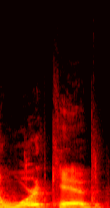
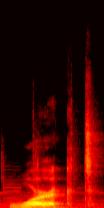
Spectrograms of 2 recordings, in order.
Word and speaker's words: worked: na minha pronúncia mas a letra e dali do Ed que a gente adiciona no final dos verbos regulares no passado o e na verdade geralmente a gente não pronuncia ou seja ali o passado de não é stayed e sim stayed o passado de work não é worked diga worked e sobre essas regrinhas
